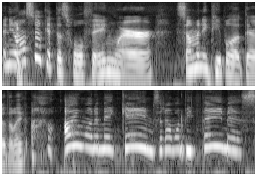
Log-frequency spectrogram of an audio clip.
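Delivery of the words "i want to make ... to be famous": very high little cartoon squeak, slow. Quoting people who want to make games and be famous: Mickey Mouse voice. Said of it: "I always do the Mickey Mouse voice when I do that".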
